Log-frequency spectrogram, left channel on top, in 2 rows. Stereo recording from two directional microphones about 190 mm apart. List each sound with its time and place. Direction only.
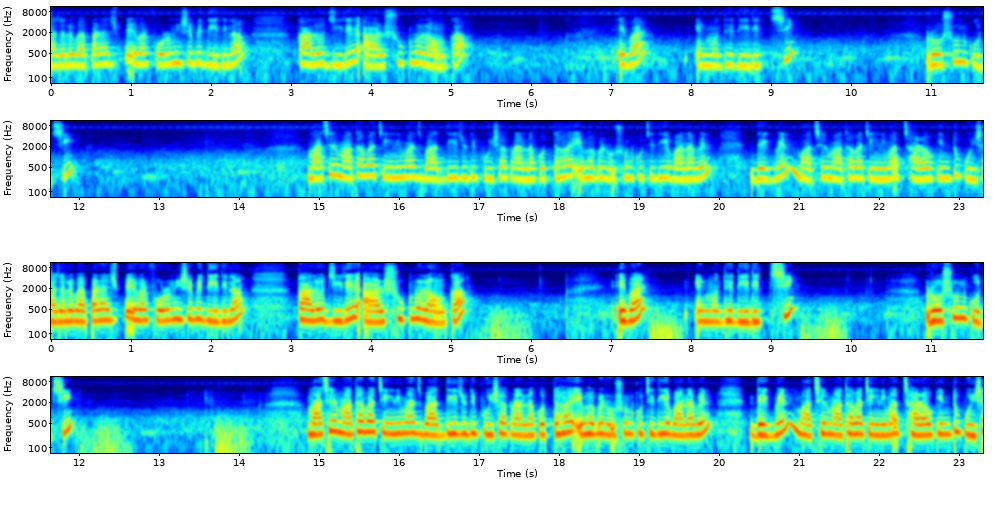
0.0 s a woman's voice: 40° right (ahead or behind)
7.0 s a woman's voice: 45° right (ahead or behind)
10.9 s a woman's voice: 35° right (ahead or behind)
14.4 s a woman's voice: 45° right (ahead or behind)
